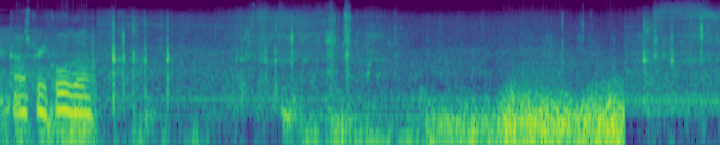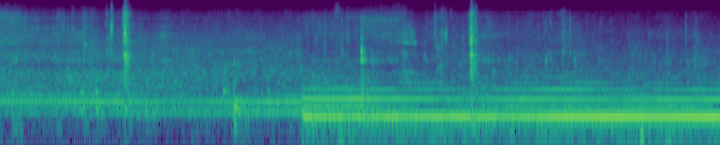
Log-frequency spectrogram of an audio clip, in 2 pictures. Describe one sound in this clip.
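An electric boat motor hums steadily.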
